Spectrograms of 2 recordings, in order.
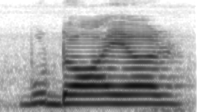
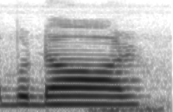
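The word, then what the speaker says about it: boudoir: फिर यहां पर है बुडोयर बुडोयर या बुडोर बुडोर इस तरीके से और करके थोड़ी टफ स्पेलिंग्स है ओ आई आर इसको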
